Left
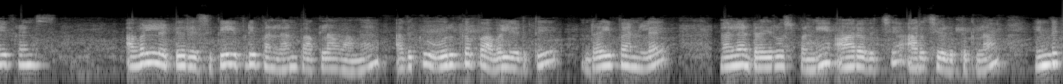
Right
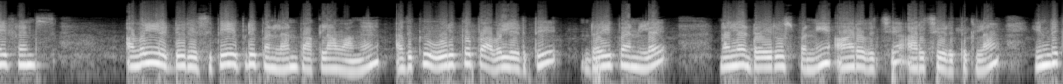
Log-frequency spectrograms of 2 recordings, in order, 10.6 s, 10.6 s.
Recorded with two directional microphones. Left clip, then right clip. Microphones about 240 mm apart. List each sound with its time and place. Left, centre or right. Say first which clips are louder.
0.0 s a man's voice: right 10 dB; right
